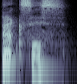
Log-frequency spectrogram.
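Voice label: "axis", British English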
